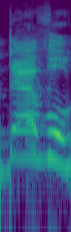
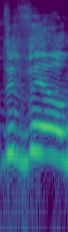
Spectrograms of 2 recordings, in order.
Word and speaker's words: DeVille: The only thing I found that was like weird, like the whole, hey, it's a devil car. And I was just like, it's pronounced DeVille, mate.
